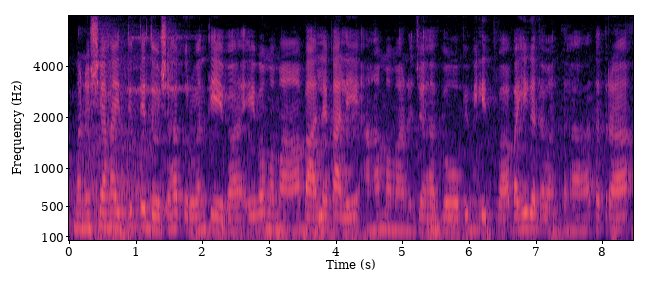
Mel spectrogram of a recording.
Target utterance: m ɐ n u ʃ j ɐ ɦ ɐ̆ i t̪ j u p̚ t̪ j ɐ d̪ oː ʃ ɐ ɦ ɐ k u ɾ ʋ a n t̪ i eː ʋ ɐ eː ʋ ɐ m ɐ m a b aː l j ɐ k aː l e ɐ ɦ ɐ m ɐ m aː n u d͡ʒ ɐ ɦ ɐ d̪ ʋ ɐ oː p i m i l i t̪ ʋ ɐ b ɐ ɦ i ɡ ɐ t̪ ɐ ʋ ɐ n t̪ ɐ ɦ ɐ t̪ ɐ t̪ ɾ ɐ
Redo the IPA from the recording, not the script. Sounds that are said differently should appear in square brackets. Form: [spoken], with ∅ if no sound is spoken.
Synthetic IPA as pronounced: m ɐ n u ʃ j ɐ ɦ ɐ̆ i t̪ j u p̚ t̪ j ɐ d̪ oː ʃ ɐ ɦ ɐ k u ɾ ʋ [ɐ] n t̪ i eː ʋ ɐ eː ʋ ɐ m ɐ m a b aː l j ɐ k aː l e ɐ ɦ ɐ m ɐ m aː n u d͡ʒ ɐ ɦ ɐ d̪ ʋ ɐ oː p i m i l i t̪ ʋ ɐ b ɐ ɦ i ɡ ɐ t̪ ɐ ʋ ɐ n t̪ ɐ ɦ ɐ t̪ ɐ t̪ ɾ ɐ

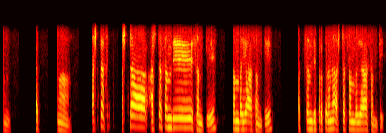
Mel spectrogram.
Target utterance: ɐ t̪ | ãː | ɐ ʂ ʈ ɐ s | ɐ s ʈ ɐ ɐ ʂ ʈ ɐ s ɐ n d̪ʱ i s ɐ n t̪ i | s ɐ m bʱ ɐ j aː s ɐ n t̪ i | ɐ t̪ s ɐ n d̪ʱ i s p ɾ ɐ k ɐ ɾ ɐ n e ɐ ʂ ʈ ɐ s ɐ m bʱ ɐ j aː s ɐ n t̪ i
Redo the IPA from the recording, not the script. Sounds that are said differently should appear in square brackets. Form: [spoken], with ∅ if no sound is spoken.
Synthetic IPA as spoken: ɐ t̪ | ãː | ɐ ʂ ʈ ɐ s | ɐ [ʂ] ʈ ɐ ɐ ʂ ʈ ɐ s ɐ n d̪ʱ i s ɐ n t̪ i | s ɐ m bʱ ɐ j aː s ɐ n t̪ i | ɐ t̪ s ɐ n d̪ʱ i [∅] p ɾ ɐ k ɐ ɾ ɐ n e ɐ ʂ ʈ ɐ s ɐ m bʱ ɐ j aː s ɐ n t̪ i

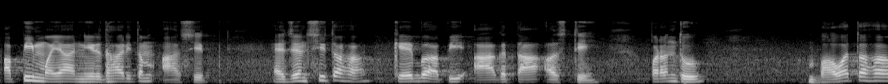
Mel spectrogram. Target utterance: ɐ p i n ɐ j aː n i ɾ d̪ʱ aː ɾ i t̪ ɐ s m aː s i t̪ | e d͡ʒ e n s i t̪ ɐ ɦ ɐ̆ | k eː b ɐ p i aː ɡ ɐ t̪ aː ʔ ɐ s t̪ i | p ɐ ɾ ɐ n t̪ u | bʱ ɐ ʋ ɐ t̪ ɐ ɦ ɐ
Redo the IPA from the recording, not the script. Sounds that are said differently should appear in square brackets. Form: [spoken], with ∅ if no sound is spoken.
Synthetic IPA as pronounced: ɐ p i [m] ɐ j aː n i ɾ d̪ʱ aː ɾ i t̪ ɐ [∅] m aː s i t̪ | e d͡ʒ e n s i t̪ ɐ ɦ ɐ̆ | k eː b ɐ p i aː ɡ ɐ t̪ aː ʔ ɐ s t̪ i | p ɐ ɾ ɐ n t̪ u | bʱ ɐ ʋ ɐ t̪ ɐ ɦ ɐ

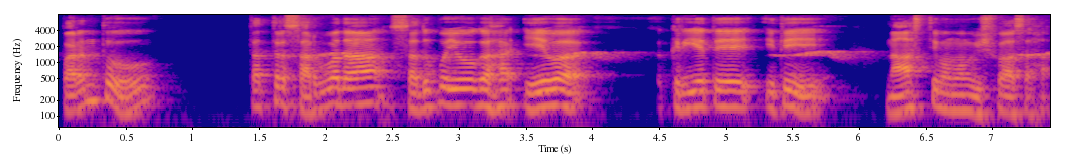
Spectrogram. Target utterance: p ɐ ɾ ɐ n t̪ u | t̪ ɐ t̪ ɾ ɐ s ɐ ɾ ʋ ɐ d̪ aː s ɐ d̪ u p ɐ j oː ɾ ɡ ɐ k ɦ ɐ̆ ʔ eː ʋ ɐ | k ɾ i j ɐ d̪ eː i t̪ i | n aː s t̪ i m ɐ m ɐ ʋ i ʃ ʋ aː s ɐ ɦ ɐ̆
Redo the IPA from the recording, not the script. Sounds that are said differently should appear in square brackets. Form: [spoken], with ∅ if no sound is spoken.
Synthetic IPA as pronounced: p ɐ ɾ ɐ n t̪ u | t̪ ɐ t̪ ɾ ɐ s ɐ ɾ ʋ ɐ d̪ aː s ɐ d̪ u p ɐ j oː [∅] ɡ ɐ [∅] ɦ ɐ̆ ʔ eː ʋ ɐ | k ɾ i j ɐ [t̪] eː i t̪ i | n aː s t̪ i m ɐ m ɐ ʋ i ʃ ʋ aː s ɐ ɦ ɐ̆

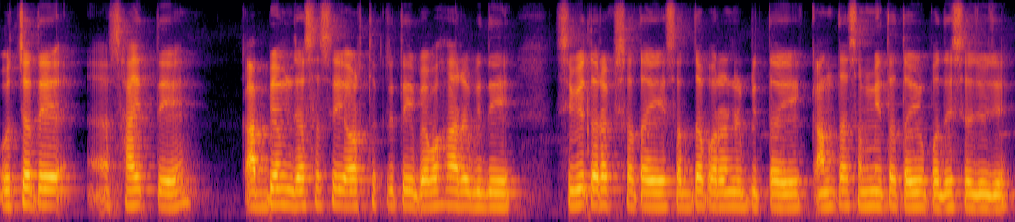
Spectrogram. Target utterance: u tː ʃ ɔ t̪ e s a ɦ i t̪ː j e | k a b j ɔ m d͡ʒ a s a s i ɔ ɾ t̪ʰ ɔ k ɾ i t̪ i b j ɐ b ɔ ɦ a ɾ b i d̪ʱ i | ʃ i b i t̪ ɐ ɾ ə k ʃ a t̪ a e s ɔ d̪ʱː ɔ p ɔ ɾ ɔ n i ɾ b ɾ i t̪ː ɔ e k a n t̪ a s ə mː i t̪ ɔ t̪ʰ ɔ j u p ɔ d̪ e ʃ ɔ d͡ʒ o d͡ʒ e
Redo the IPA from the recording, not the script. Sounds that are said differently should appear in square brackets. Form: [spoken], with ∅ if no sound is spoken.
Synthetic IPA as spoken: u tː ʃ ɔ t̪ e s a ɦ i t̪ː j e | k a b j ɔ m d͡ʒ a s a s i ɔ ɾ t̪ʰ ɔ k ɾ i t̪ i b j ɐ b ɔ ɦ a ɾ b i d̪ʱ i | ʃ i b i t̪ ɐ ɾ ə k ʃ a t̪ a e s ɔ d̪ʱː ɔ p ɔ ɾ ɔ n i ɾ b ɾ i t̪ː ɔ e k a n t̪ a s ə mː i t̪ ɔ [t̪] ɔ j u p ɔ d̪ e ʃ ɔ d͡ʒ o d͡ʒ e

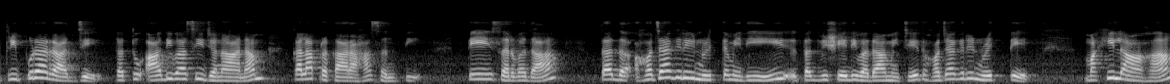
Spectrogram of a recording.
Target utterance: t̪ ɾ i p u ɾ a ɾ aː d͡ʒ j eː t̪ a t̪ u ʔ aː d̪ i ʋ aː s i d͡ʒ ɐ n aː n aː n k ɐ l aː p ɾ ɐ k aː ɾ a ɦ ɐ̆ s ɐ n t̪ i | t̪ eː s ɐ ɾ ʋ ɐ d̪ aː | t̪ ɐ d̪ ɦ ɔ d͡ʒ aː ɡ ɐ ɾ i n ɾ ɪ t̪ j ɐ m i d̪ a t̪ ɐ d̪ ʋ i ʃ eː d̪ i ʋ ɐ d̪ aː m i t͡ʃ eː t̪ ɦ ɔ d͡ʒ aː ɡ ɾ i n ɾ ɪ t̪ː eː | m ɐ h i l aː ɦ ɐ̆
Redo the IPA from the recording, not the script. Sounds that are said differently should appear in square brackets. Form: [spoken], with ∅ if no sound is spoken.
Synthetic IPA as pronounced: t̪ ɾ i p u ɾ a ɾ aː d͡ʒ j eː t̪ [ɐ] t̪ u ʔ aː d̪ i ʋ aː s i d͡ʒ ɐ n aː n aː [m] k ɐ l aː p ɾ ɐ k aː ɾ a ɦ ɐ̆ s ɐ n t̪ i | t̪ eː s ɐ ɾ ʋ ɐ d̪ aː | t̪ ɐ d̪ ɦ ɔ d͡ʒ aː ɡ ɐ ɾ i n ɾ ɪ t̪ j ɐ m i d̪ [i] t̪ ɐ d̪ ʋ i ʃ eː d̪ i ʋ ɐ d̪ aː m i t͡ʃ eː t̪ ɦ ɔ d͡ʒ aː ɡ ɾ i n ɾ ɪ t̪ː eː | m ɐ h i l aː ɦ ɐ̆

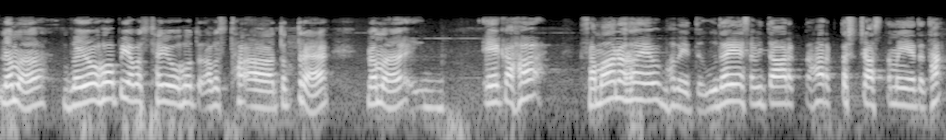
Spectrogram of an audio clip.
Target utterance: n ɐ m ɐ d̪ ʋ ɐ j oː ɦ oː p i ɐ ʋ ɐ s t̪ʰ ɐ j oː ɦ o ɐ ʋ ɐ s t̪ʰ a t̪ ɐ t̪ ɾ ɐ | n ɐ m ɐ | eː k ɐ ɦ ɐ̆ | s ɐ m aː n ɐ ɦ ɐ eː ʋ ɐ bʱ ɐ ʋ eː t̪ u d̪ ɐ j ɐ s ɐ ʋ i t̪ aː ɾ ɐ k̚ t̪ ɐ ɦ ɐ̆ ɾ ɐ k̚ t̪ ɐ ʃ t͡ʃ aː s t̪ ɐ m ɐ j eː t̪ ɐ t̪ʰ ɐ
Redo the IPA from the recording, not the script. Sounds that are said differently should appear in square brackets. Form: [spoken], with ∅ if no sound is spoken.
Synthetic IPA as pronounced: n ɐ m ɐ d̪ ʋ ɐ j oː ɦ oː p i ɐ ʋ ɐ s t̪ʰ ɐ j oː ɦ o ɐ ʋ ɐ s t̪ʰ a t̪ ɐ t̪ ɾ ɐ | n ɐ m ɐ | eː k ɐ ɦ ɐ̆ | s ɐ m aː n ɐ ɦ ɐ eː ʋ ɐ bʱ ɐ ʋ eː t̪ u d̪ ɐ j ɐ s ɐ ʋ i t̪ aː ɾ ɐ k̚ t̪ ɐ ɦ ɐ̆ ɾ ɐ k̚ t̪ ɐ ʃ t͡ʃ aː s t̪ ɐ m ɐ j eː t̪ ɐ t̪ʰ ɐ

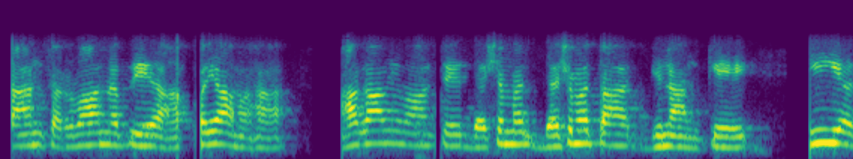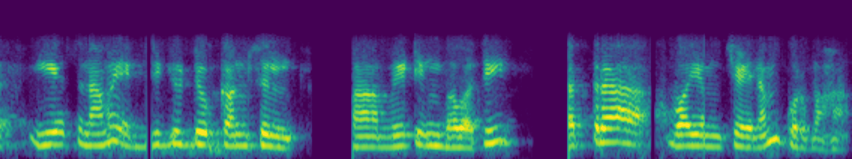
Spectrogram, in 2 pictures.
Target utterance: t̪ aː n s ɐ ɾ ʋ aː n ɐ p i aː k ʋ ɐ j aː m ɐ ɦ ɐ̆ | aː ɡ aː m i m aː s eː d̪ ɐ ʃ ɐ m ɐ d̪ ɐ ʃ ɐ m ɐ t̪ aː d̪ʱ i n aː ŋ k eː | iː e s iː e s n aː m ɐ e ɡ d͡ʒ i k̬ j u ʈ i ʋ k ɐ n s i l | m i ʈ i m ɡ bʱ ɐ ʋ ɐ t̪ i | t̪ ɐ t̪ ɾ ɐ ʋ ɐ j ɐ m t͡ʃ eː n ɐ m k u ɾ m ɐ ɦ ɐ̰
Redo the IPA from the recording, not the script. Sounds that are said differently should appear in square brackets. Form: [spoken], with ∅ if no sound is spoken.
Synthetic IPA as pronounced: t̪ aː n s ɐ ɾ ʋ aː n ɐ p i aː k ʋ ɐ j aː m ɐ ɦ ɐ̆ | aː ɡ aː m i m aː s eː d̪ ɐ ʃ ɐ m ɐ d̪ ɐ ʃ ɐ m ɐ t̪ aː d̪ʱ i n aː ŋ k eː | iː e s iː e s n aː m ɐ e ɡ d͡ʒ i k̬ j u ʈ i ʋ k ɐ n s i l | m [iː] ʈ i [ŋ] ɡ bʱ ɐ ʋ ɐ t̪ i | t̪ ɐ t̪ ɾ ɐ ʋ ɐ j ɐ m t͡ʃ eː n ɐ m k u ɾ m ɐ ɦ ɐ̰

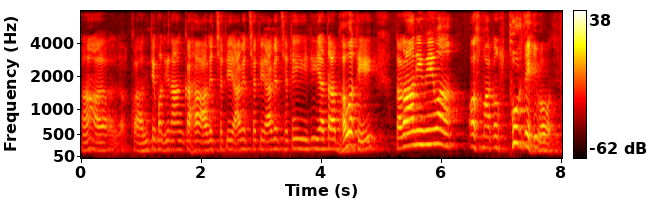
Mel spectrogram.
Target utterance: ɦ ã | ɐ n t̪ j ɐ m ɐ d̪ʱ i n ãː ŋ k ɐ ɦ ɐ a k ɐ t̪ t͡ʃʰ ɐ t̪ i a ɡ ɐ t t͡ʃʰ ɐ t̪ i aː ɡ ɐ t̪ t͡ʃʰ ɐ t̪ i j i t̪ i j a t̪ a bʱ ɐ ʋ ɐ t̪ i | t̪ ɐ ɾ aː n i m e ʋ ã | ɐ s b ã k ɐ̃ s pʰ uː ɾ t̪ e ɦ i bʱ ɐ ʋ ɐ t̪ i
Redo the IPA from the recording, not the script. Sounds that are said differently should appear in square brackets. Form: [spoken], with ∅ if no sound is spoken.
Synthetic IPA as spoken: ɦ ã | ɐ n t̪ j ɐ m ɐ d̪ʱ i n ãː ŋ k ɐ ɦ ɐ a [ɡ] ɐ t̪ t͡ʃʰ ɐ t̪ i a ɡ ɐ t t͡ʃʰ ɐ t̪ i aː ɡ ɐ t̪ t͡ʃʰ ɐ t̪ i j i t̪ i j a t̪ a bʱ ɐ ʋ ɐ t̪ i | t̪ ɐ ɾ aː n i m e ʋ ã | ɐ s [m] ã k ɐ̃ s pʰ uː ɾ t̪ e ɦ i bʱ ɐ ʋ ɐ t̪ i

